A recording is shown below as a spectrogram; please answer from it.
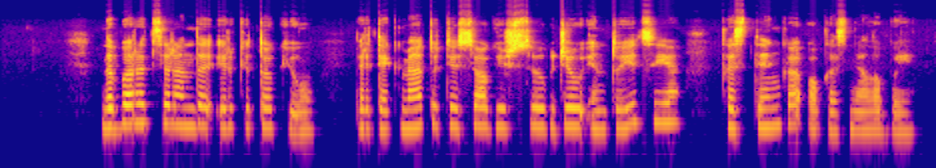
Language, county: Lithuanian, Tauragė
